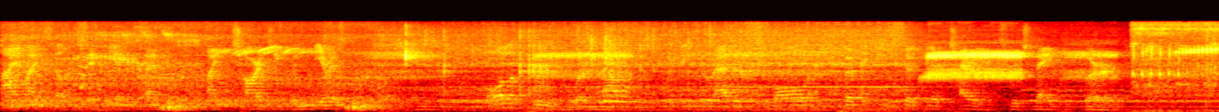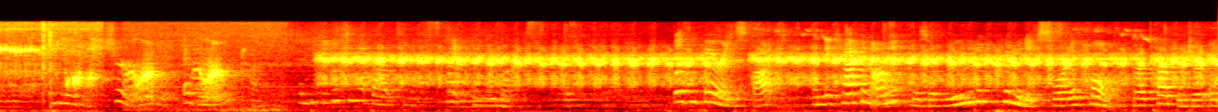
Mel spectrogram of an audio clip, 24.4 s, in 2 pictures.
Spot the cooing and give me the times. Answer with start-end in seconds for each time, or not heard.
not heard.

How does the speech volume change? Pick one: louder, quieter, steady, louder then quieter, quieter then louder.
louder.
